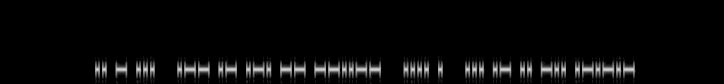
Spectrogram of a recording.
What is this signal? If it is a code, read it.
Morse code, heard as a keyed tone, about 34 wpm, 700 Hz. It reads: ITS WARM, HE SAID.
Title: Sentences from Top 1000 Words - Review Part 2 - 35wpm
